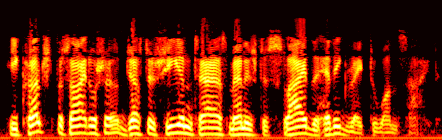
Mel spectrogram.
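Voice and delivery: ordinary delivery

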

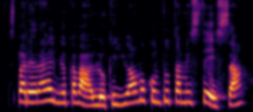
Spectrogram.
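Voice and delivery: high, indignant exclamation; girl's voice, outraged surprise; exclaiming. A narrator's reading. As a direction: protest in disbelief. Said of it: "esclamò Pippi".

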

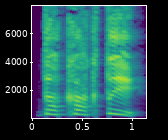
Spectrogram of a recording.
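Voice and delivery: very high, slow indignant cry; outraged squeal. Acted. Outraged retort in quarrel.

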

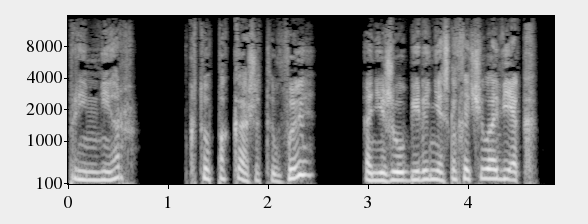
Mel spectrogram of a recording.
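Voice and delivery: высокий, возмущённый голос женщины; с вызовом переспросить и обвинить; злое возмущение. Acted. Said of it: "красные и злые". (зло, с вызовом)

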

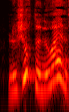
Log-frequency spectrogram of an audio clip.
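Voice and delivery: high, loud burst of joy; thrilled exclamation. A narrator's reading. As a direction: exclaim with delighted relief. Scrooge thrilled to learn the day. (exclamation de joie, forte et aiguë)

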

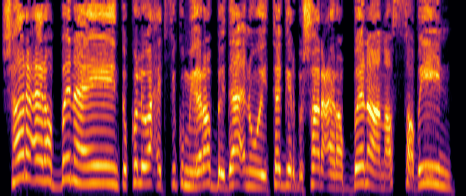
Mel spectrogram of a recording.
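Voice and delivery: furious shout. A narrator's reading. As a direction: explode in contempt. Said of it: "وهو يصيح".

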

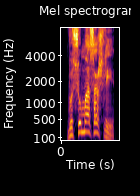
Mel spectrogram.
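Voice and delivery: high, alarmed cry; shocked outcry. A narrator's reading. Saleswoman to the thieves, high shocked cry. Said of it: "вскричала она".

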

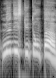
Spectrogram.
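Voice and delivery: high, loud cut-off shout; cutting cry. A narrator's reading. Wonka shouting down Mike's objection. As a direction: cut the boy off sharply. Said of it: "cria Monsieur Wonka".

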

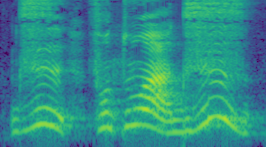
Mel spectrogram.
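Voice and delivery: high buzzing gzz to urge a dog on; sicking the dog. Acted. Sergeant setting his poodle on the bull, high urging buzz. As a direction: hiss the dog onto the bull. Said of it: "fit le sergent".

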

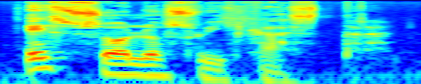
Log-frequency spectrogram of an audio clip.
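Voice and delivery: ordinary delivery

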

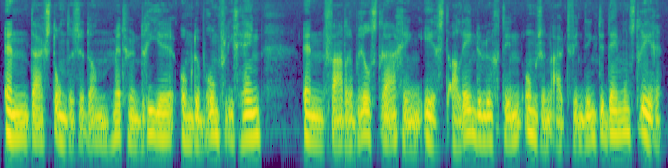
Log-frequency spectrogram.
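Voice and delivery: usual speaking voice

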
